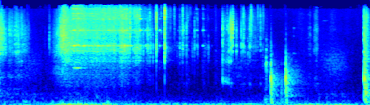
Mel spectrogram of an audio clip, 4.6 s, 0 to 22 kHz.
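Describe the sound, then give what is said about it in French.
A dry herbal mixture with 50 g of elderberries is poured into a glass jar: a sustained gritty rustle and rattle, then a few scattered clinks and taps against the glass. “Et on va les verser dans le bocal.”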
